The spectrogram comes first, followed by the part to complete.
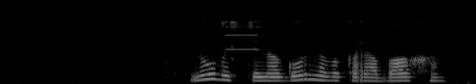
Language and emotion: Russian, sad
